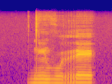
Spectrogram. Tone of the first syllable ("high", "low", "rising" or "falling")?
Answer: low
